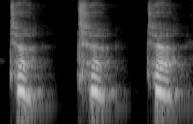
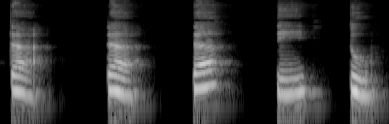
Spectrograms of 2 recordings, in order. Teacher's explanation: آپ نے فرنٹ کے جو 2 دانت ہیں اس کی جڑوں کے ساتھ، ان مسوڑوں کے ساتھ زبان کا یہ والا حصہ لگائیں گے، زبان فلیٹ رہے گی اور تا تا تا وہاں سے ادا کریں. میک شور کریں کہ تا میں سانس جاری نہ ہو. تا تی تو، اگر اس کے ساتھ سانس جاری ہوگی تو آواز کچھ اس طرح سے آئے گی، تھا تھا تھا یوں.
